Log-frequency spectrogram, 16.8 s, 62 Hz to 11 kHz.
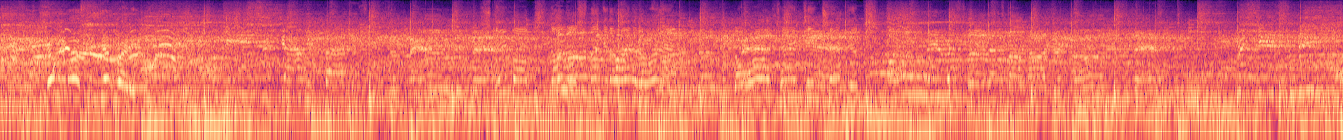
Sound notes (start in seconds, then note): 3.2 crowd cheering; 3.2 lively music continues; 11.6 crowd cheering; 11.6 lively music continues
